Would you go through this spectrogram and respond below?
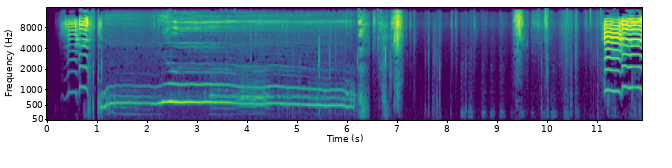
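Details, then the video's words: Boston Terrier dog howling while squeaking a toy: a long, steady, tonal howl held for about five seconds, framed by sharp squeaky-toy squeaks at the start and end, with soft scattered noises in between. "Boston Terrier Dog Howls While Squeaking Toy"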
